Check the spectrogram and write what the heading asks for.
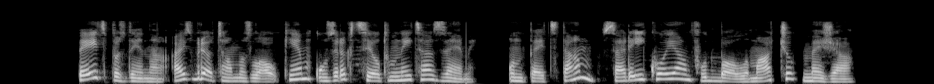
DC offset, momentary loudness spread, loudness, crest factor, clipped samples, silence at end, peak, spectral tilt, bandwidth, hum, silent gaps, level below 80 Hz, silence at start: under 0.1%; 4 LU; -16 LUFS; 16 dB; under 0.1%; 0.8 s; 0 dBFS; -5 dB/octave; 8.2 kHz; none; 4.96-5.09 s; -58 dBFS; 0.8 s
